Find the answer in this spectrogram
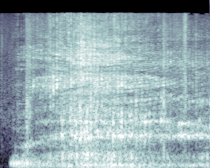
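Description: A big cat's roar as a cartoon sound effect: one long, loud roar that starts suddenly and fades out near the end.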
